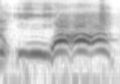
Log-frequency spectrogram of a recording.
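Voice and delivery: high, loud monkey call; hammed-up monkey hoots; monkey noises. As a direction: hoot like an ape. Imitating monkey sounds.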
